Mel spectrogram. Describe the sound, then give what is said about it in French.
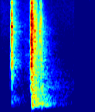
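A street door being shut: a light knock, then a heavy wooden thunk with a short rumbling decay, followed by quiet. “Non pas. Je veux fermer sur vous la porte de la rue.”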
